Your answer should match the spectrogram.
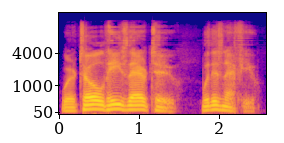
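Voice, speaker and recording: A man voicing a blunt, gruff Irish male warrior with an Irish accent, scolding and coarse. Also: on the low side, unhurried, darkish tone, no room sound, studio quality.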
